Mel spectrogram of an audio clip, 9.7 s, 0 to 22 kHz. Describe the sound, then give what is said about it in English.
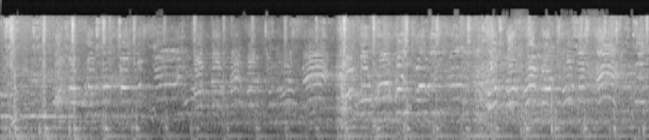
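A large protest crowd of about 25,000 people in the streets of downtown Toronto chants "from the river to the sea" in unison with a steady, rhythmic beat, many voices rising and falling together, with drumming, scattered shouts and general hubbub mixed throughout. “let's listen in to just a portion of the protests this weekend. There were about 25,000 people on the streets of Toronto in the downtown.”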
